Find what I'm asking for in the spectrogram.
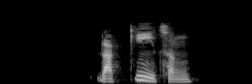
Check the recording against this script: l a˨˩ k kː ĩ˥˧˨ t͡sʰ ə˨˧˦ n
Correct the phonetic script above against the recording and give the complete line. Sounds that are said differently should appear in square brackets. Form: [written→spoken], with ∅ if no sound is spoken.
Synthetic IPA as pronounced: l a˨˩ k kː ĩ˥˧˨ t͡sʰ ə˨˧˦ [n→ŋ]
